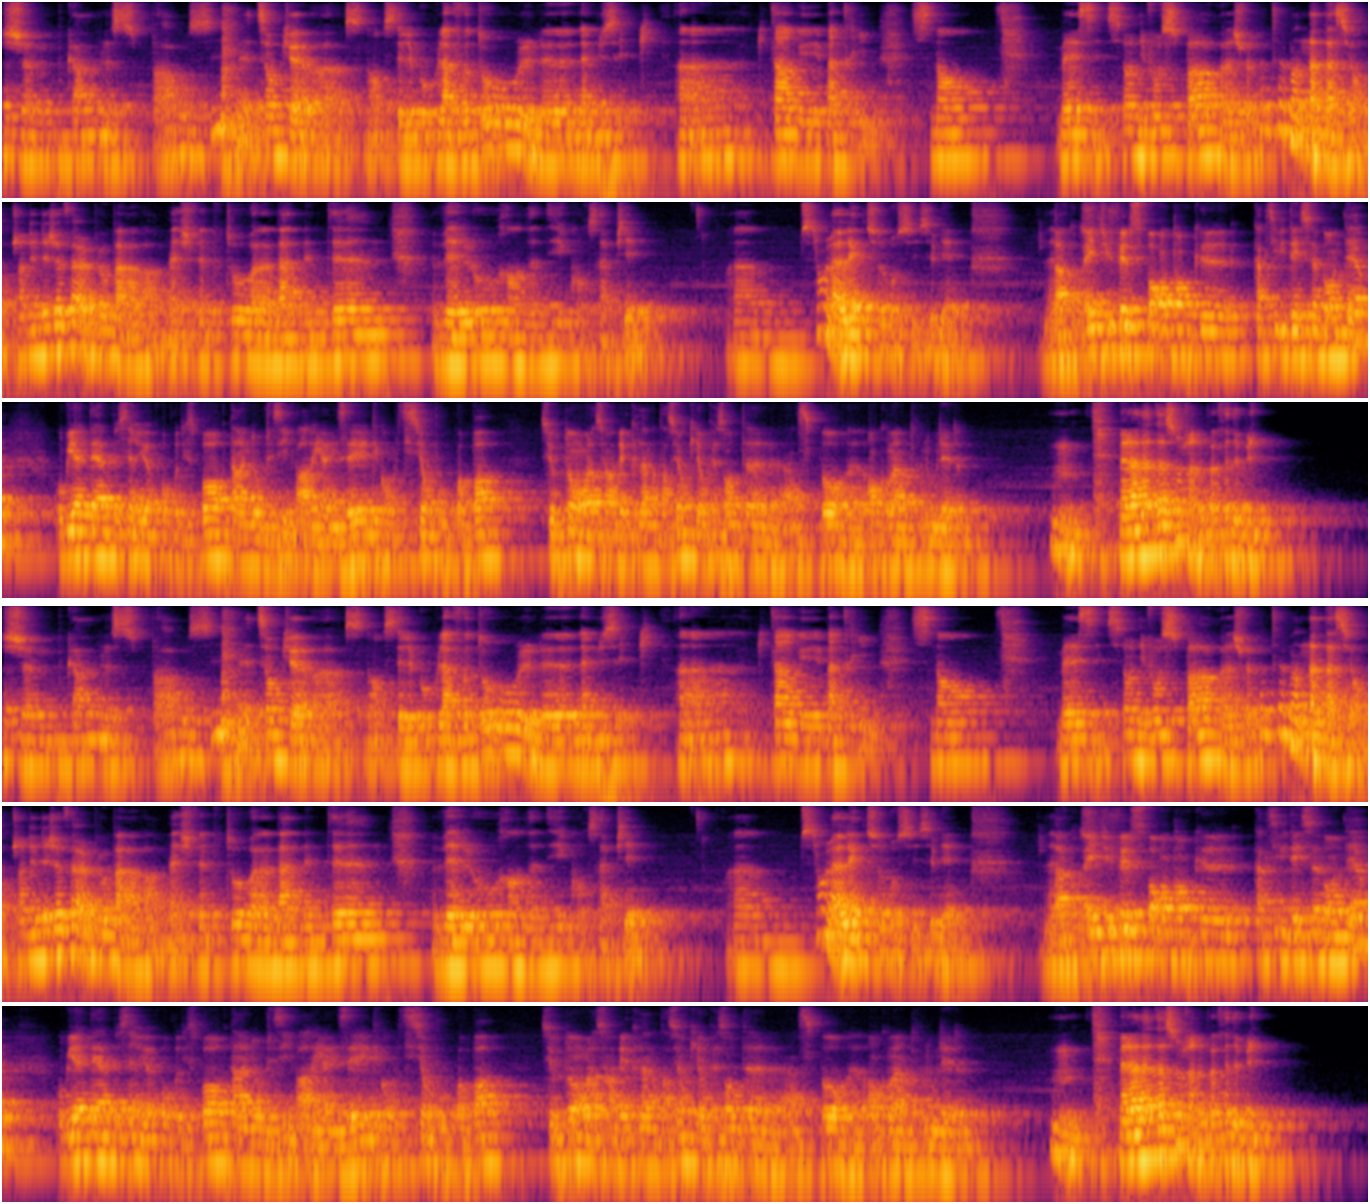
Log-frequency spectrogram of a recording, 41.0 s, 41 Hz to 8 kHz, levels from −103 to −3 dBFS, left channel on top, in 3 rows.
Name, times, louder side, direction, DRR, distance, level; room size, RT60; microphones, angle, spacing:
voice 1, 0.0-10.2 10.5-20.0 20.9-23.7 24.0-25.1 37.8-39.8, equal, ahead, -2 dB, 0.5 m, -23 dB
voice 2, 24.1-27.3 27.9-32.3 32.7-36.9, left 1 dB, 75° left, 1 dB, 0.7 m, -22 dB
4.8 x 3.1 x 2.3 m, 1.3 s
head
